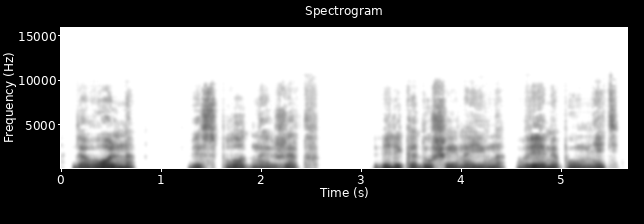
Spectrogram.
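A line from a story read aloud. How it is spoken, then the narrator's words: Quiet but commanding. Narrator (Russian): Тихо, но так, что все замолчали, сказала она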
